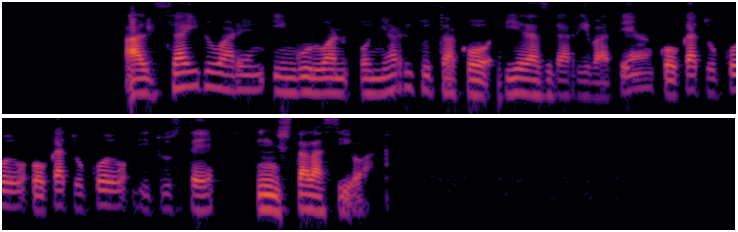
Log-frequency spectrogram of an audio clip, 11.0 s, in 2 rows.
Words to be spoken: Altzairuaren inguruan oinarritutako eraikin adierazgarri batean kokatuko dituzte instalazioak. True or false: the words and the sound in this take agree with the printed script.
false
